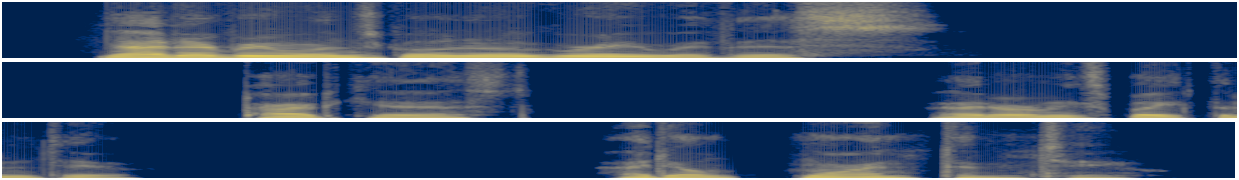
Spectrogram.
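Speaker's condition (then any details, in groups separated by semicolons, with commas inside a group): Cerebral palsy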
